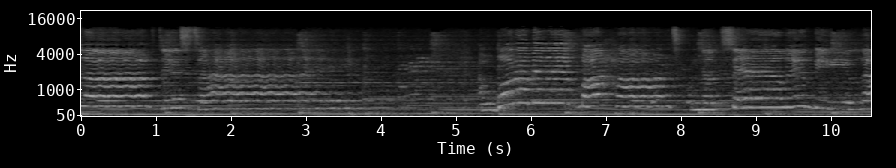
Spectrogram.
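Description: A woman singing into a handheld microphone, holding long notes with vibrato. It softens about halfway through, then swoops up into a louder phrase.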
